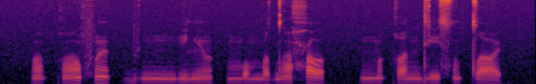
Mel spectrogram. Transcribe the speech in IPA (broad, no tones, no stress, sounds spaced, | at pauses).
ɔ̃ q ɔ̃ f ə̃ | b i ŋ ĩ ŋ i lʲ õ | m ɔ m ø dˤ ə̃ ħ ɔ | m ĩ q ɔ n d i s ə̃ tˤ ø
